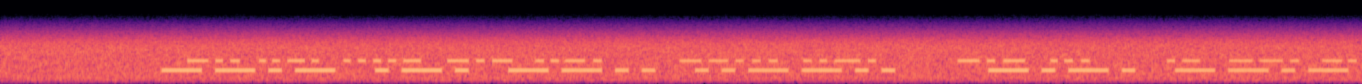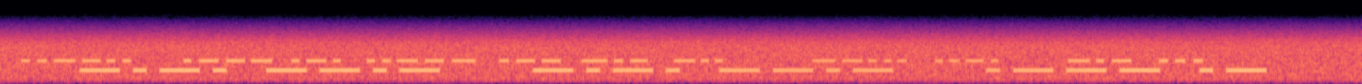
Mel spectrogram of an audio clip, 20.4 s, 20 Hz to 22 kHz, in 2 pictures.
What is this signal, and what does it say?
Morse code, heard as two keyed tones, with radio static. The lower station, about 12 wpm, 680 Hz: QRZ? CQ CQ CQ JA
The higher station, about 21 wpm, 1140 Hz: DF4KF 7F KS AGN? JR2WKD 7F KS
